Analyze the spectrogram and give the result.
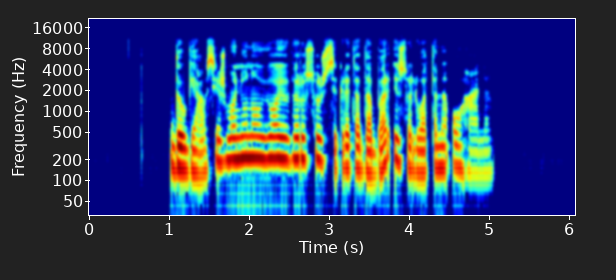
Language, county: Lithuanian, Vilnius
